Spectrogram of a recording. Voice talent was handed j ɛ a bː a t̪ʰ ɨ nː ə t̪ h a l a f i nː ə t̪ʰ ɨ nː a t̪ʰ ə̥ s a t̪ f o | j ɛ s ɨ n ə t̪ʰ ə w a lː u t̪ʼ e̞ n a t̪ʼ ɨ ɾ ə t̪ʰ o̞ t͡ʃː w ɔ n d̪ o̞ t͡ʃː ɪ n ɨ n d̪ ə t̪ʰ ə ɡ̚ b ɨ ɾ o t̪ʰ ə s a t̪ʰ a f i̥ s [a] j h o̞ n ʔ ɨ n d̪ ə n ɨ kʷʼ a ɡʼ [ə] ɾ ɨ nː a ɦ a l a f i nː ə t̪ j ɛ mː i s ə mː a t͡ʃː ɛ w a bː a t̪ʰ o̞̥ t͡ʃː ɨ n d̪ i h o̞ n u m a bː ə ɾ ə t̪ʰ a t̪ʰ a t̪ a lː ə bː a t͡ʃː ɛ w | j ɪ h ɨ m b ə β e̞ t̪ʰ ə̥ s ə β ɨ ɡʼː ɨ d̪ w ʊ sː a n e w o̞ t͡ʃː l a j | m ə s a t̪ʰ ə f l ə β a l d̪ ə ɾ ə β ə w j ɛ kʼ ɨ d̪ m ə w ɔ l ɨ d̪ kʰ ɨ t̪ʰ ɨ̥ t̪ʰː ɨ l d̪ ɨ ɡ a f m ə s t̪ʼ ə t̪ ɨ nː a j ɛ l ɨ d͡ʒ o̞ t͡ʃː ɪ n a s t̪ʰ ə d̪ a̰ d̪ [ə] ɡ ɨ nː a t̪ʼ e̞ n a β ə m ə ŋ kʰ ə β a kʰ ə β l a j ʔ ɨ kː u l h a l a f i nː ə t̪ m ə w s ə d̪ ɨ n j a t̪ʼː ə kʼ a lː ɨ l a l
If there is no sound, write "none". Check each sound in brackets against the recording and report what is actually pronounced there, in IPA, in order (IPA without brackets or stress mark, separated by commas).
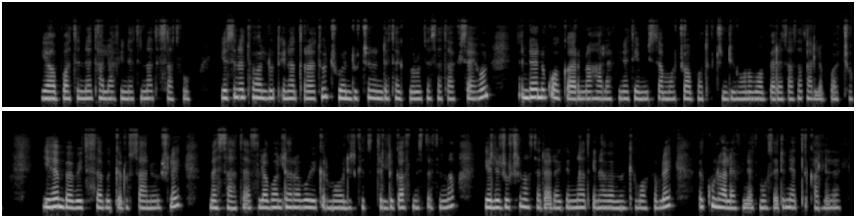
a, a, ə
